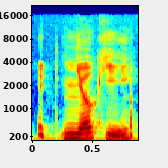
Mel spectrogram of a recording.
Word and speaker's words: gnocchi: Gnocchi. – There's nothing wrong with mispronouncing words. Like, it's morally neutral and fine. But something being mispronounced as Yonkies is true.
